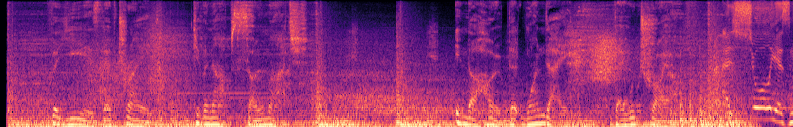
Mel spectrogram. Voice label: promos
